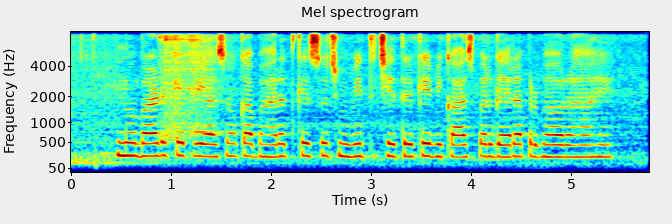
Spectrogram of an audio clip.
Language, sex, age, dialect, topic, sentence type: Hindi, female, 18-24, Awadhi Bundeli, banking, statement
